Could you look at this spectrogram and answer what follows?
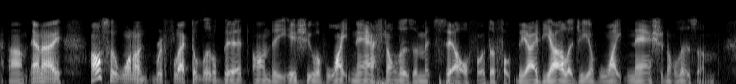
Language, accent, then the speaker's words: English; the South, United States; I grew up in the South in the 1970s and early 80s, and I certainly grew up in a very conservative environment by conventional standards.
